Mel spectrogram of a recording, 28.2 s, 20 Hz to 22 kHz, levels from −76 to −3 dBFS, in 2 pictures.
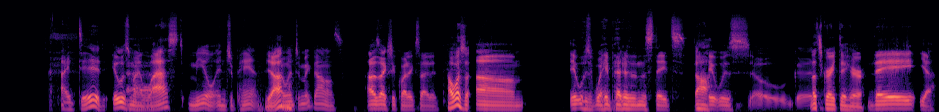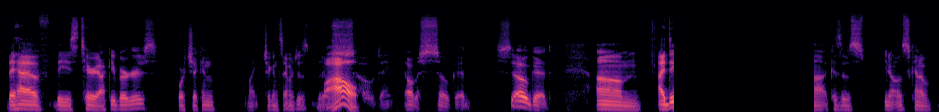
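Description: At 24.19 s the input feeding the recorder was likely cut off, through a disconnected device, a failed link or a mute, while recording carried on writing zeros. The result is an audio dropout to silence: the speech stops abruptly mid-flow and the track goes completely dead, without even room tone, until 26.30 s, when the speech resumes on "uh it was". About 2.1 s of the speech in that stretch is simply missing.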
